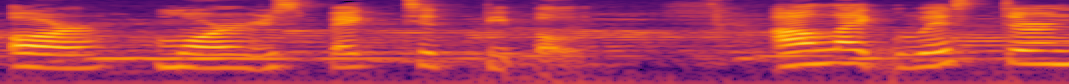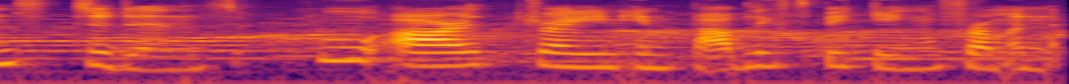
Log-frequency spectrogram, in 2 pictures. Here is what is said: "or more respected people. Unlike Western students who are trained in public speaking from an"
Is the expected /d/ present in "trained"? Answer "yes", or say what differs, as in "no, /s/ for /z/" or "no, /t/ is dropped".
no, /d/ is dropped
